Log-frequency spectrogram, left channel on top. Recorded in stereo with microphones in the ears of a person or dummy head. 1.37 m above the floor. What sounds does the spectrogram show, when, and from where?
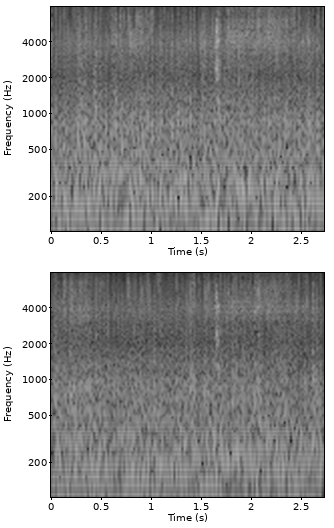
1.6 s a running tap: 10° left (ahead or behind)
